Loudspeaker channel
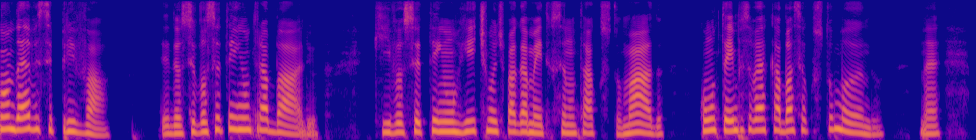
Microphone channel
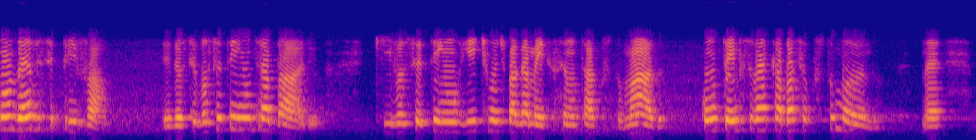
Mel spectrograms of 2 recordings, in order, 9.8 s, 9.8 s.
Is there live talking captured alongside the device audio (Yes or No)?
No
